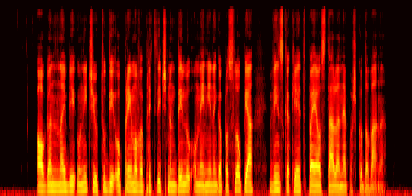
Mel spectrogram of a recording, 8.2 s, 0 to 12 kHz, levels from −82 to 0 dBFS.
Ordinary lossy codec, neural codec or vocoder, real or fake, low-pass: none; autoencoder, 22.05 kHz, a latent of 192 numbers a frame, VITS, trained on many speakers; fake; 9.9 kHz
